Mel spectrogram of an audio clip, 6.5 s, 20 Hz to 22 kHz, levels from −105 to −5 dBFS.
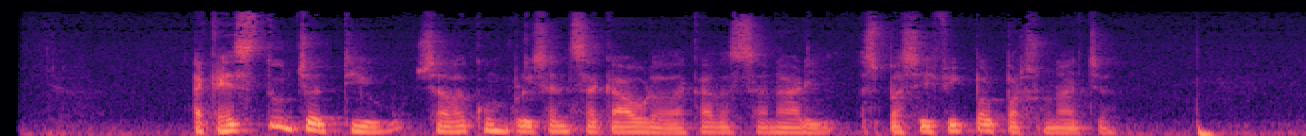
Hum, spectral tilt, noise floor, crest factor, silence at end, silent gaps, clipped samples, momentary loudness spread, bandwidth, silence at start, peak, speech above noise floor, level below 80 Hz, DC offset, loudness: none; -5.5 dB/octave; -58 dBFS; 20 dB; 0.05 s; none; under 0.1%; 11 LU; 16 kHz; 0.1 s; -14 dBFS; 25 dB; -50 dBFS; under 0.1%; -34 LUFS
